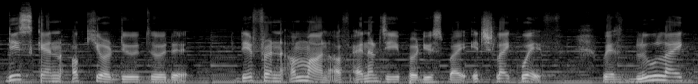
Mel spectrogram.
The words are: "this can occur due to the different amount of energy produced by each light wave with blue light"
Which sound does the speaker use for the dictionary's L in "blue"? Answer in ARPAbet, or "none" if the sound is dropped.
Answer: L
